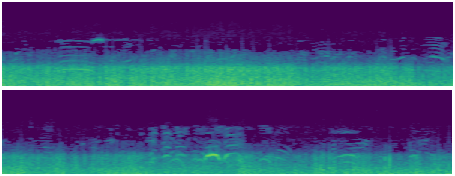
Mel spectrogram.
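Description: Men shout to each other far off across the field.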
